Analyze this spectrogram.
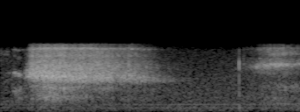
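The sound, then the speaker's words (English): A deep, slow exhale during a guided relaxation breathing exercise. A long breathy rush of air lasts about a second and fades, then a softer breath sound follows. The sound is faint overall. “Let's inhale. We need to be really relaxed for this show. Exhale.”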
